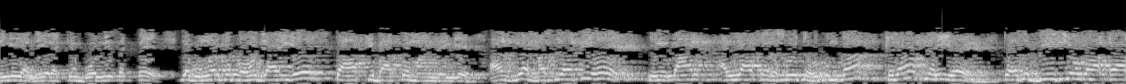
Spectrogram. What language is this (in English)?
Urdu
